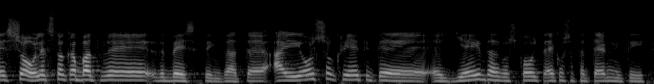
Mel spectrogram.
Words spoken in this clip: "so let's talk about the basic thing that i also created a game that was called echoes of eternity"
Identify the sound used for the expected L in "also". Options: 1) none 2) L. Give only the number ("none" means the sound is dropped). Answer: 2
